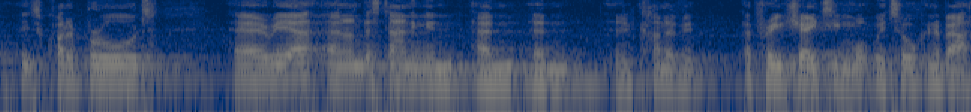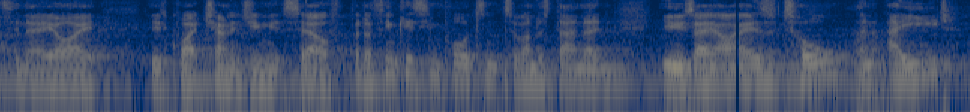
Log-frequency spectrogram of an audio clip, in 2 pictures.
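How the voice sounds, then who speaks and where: Amid audible room echo, a man with a fairly high pitch speaks in a monotone, flat intonation. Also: moderate pace. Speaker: engineering panelist. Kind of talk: panel discussion. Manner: loud.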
